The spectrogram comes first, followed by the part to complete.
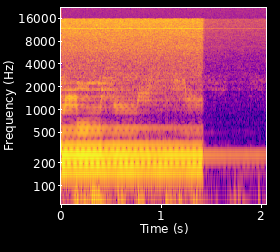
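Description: The song's closing chord, held steady on electric guitar, cuts off abruptly about one and a half seconds in, leaving one faint note ringing on briefly.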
